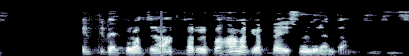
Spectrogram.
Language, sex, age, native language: Icelandic, male, 50-59, Icelandic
